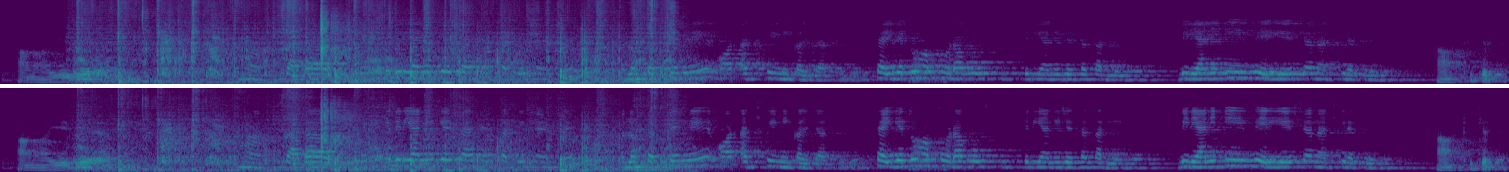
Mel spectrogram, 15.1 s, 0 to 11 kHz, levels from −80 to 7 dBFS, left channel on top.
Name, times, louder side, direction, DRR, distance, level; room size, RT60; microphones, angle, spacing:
voice 1, 0.2-1.2 3.2-3.3 6.2-6.7 9.1-9.4 14.4-14.9, right 1 dB, 60° right, 4 dB, 2.9 m, -47 dB
sound 1, 0.6-6.8, left 3 dB, 40° left, 3.2 m, -42 dB
voice 2, 2.3-5.8 6.2-11.5 11.8-14.0, right 1 dB, 80° right, 8 dB, 3.3 m, -44 dB
25.0 x 22.5 x 9.3 m, 1.5 s
head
